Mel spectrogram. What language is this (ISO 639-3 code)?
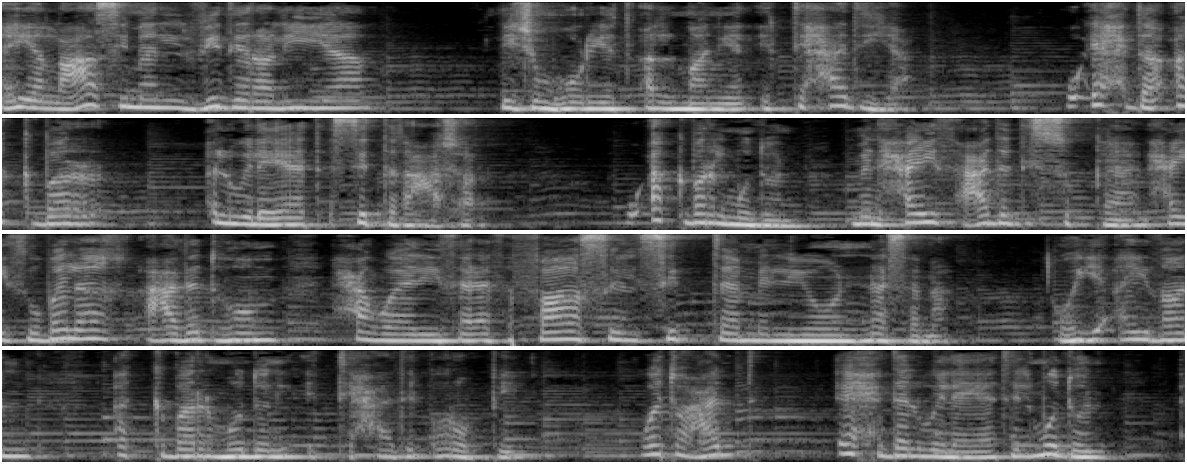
ara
